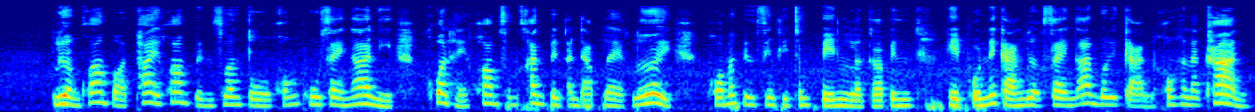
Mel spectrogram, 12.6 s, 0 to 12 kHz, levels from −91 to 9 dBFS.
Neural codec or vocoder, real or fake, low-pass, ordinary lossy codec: none; real; 9.9 kHz; Opus, 64 kbps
